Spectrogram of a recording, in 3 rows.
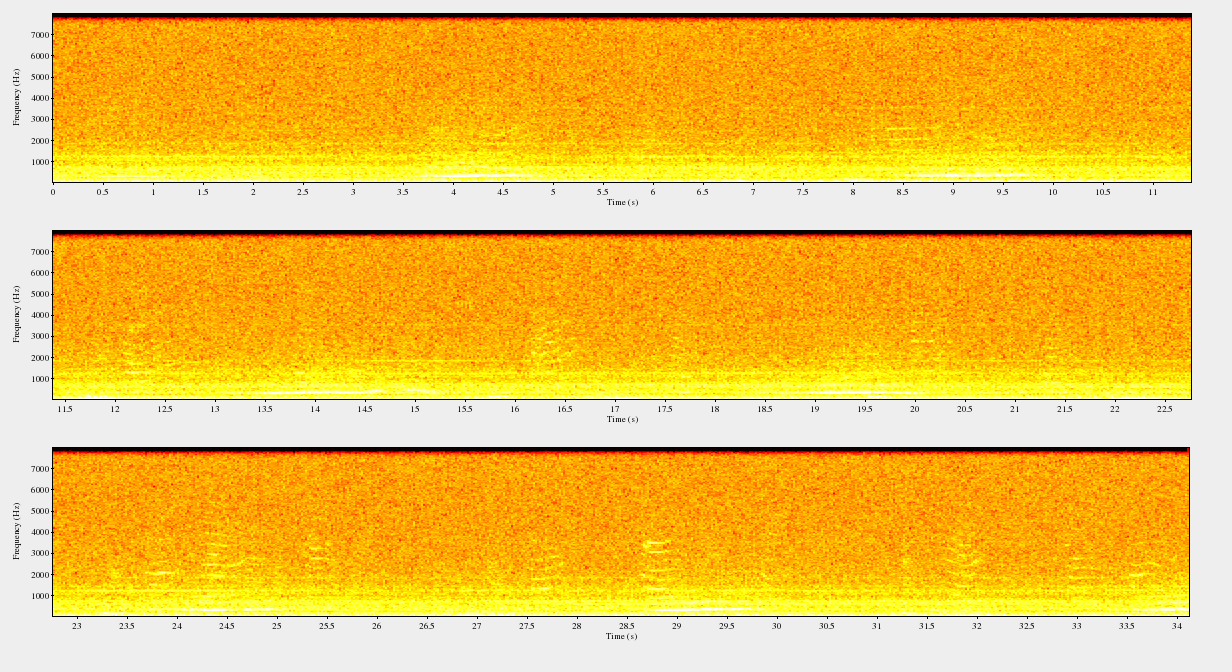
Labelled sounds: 23.7	24.7	humpback whale, 2.0 to 2.7 kHz
25.3	25.6	humpback whale, 2.6 to 2.8 kHz
27.5	27.8	humpback whale, 1.3 to 1.4 kHz
28.6	29.0	humpback whale, 3.0 to 3.6 kHz
33.5	33.8	humpback whale, 1.9 to 2.1 kHz

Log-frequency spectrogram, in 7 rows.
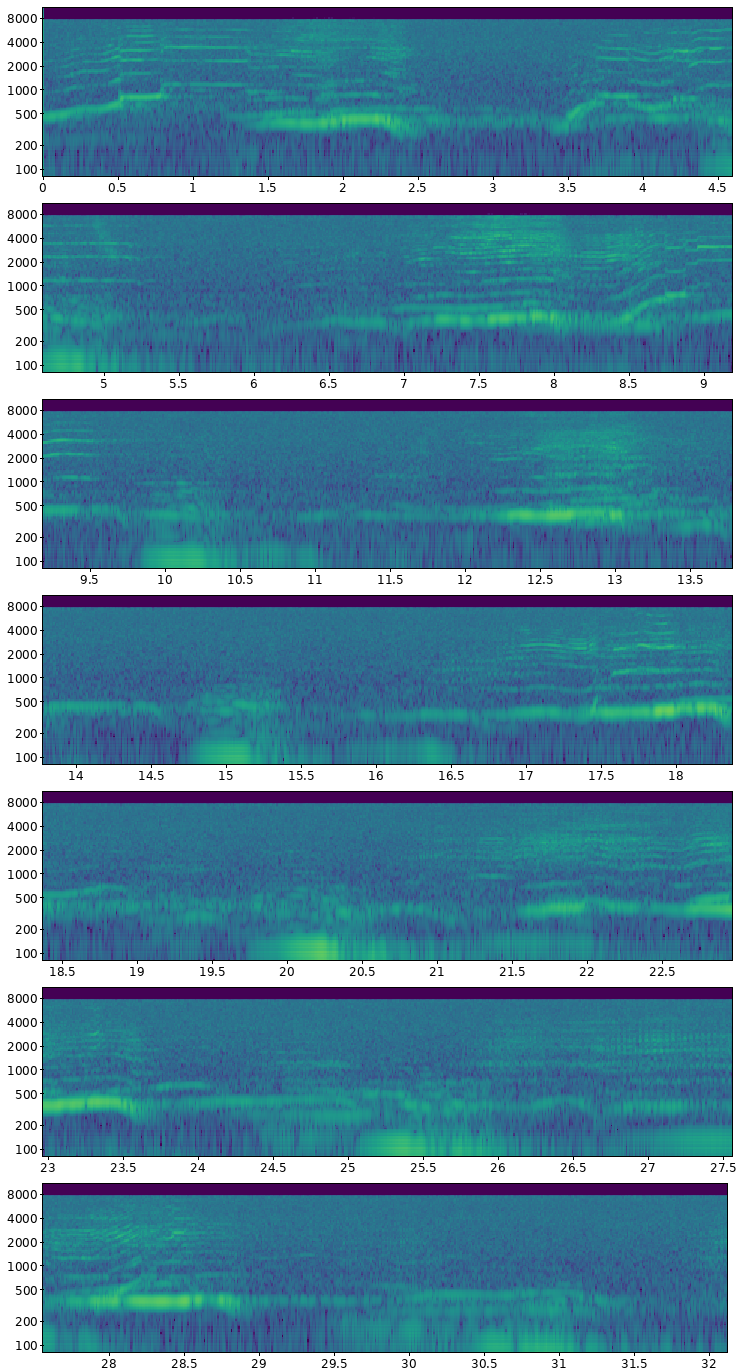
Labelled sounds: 0.1	2.5	humpback whale, 0.80 to 6.5 kHz
3.7	5.1	humpback whale, 0.80 to 6.0 kHz
6.3	6.5	humpback whale, 0.96 to 1.1 kHz
6.9	10.2	humpback whale, 0.80 to 7.6 kHz
12.1	13.0	humpback whale, 0.80 to 2.9 kHz
16.8	18.3	humpback whale, 0.80 to 4.0 kHz
19.0	19.3	humpback whale, 2.0 to 2.2 kHz
21.2	23.7	humpback whale, 0.80 to 4.3 kHz
24.7	25.0	humpback whale, 1.1 to 1.3 kHz
26.8	28.9	humpback whale, 0.80 to 4.2 kHz

